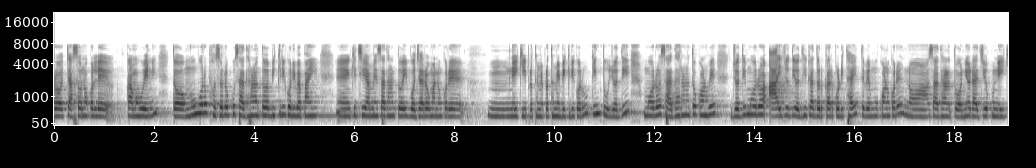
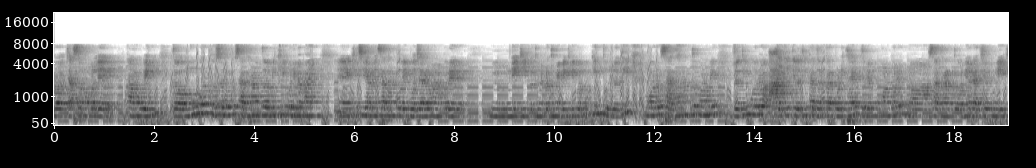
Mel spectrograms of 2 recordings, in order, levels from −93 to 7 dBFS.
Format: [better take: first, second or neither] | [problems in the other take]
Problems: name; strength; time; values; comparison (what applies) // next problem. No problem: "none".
first | background sound (Scratching (performance technique)); 11 dB below the speech // room echo; dies away in 1.1 s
